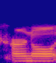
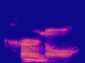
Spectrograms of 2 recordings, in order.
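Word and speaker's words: colonel: think this is the last word this is pronounced kernel it's a you know very high rank in the military kernel kernel so if you see this word kernel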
